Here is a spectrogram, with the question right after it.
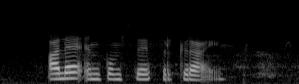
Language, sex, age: Afrikaans, female, 20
